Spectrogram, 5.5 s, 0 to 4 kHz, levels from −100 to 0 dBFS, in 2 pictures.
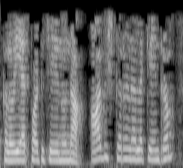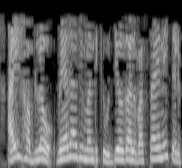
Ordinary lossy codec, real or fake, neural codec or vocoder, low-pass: MP3, 16 kbps; fake; vocoder, 44.1 kHz, 80 mel bands, Vocos; 3.6 kHz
